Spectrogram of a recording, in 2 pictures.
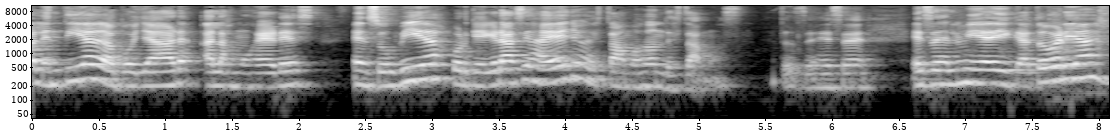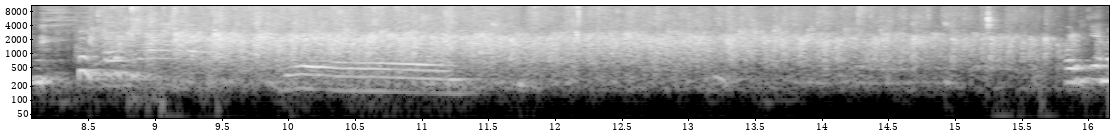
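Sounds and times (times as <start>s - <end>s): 
speech: 0.0s - 9.3s, 10.0s - 11.4s, 15.8s - 16.1s
laughter: 8.1s - 15.7s
audience applause: 8.4s - 16.1s.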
